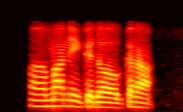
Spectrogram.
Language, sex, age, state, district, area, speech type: Manipuri, male, 18-30, Manipur, Kangpokpi, urban, conversation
